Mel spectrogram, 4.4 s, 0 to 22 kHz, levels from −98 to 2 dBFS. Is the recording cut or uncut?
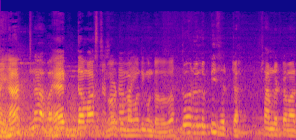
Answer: cut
